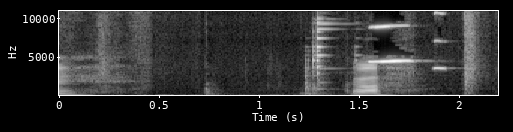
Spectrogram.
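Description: A man's voice saying two short words, with faint clicks in the pause between them and a brief thin high-pitched tone near the end.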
